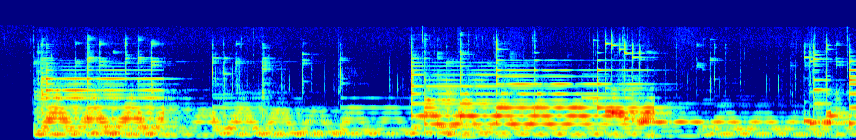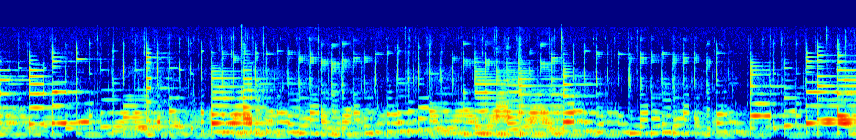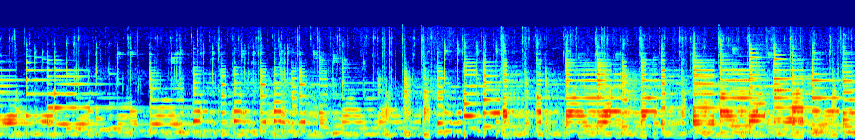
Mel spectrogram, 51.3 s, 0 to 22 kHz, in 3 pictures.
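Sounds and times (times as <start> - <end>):
Rhodes electric piano: 0.0 - 51.3.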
